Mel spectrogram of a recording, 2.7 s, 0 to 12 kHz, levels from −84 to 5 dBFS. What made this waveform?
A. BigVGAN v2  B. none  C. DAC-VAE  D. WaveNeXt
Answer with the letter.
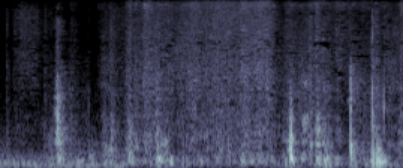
A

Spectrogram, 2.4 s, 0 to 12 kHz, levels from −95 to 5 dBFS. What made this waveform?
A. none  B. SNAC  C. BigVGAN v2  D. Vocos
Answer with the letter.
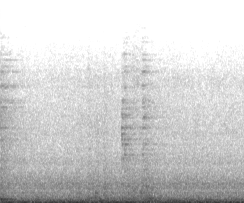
A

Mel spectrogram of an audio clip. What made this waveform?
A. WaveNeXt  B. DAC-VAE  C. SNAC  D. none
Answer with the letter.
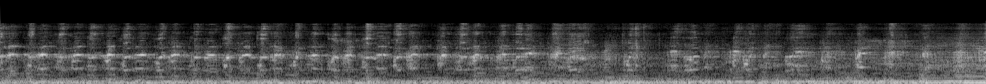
C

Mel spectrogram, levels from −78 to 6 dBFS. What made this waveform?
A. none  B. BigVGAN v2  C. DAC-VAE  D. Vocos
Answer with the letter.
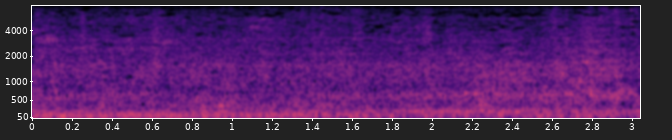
A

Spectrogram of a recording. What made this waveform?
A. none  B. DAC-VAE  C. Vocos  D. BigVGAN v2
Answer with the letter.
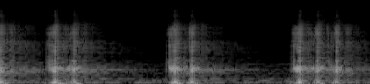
D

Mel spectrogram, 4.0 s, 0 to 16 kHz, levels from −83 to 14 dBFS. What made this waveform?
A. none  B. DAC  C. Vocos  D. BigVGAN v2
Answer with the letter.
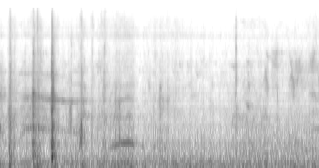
C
